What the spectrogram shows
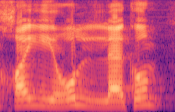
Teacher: ما قبل دیکھا تو نون تنوین تھا، ادغام ہوا ہے نون تنوین کا لام میں، ادغام بلا غنہ، پھر میم ساکن پہ پھر اظہار شفوی۔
